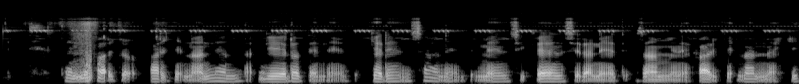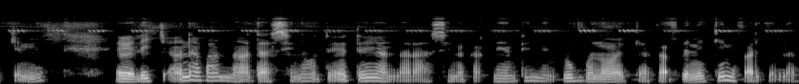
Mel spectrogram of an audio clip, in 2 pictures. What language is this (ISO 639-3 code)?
sid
